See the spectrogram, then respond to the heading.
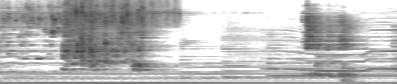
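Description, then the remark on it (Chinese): Water bubbling at a boil in a pot, ready for a steamer rack to steam pumpkin: two hissing, rumbling surges, the second shorter, over a steady low hum, with no talking. “水已经滚了，放上蒸架。”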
